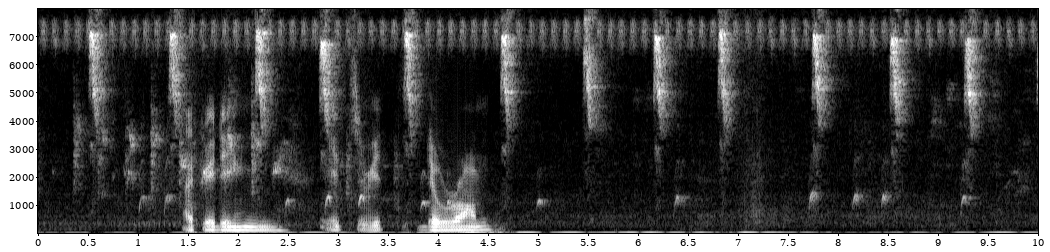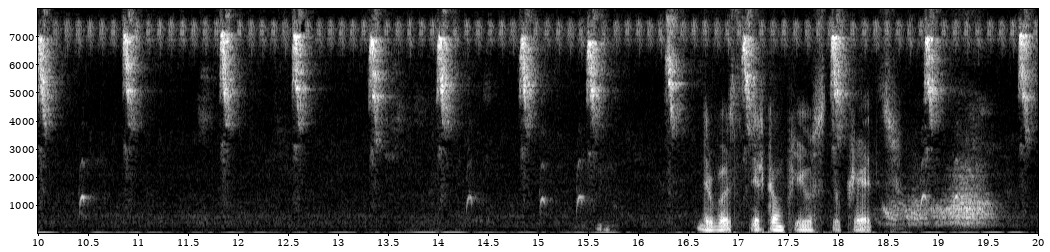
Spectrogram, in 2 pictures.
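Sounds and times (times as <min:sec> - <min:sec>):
young bird begging chirps: 0:18.4 - 0:20.0.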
